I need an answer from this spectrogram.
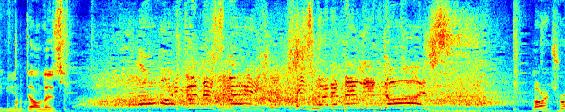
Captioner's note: crowd cheering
